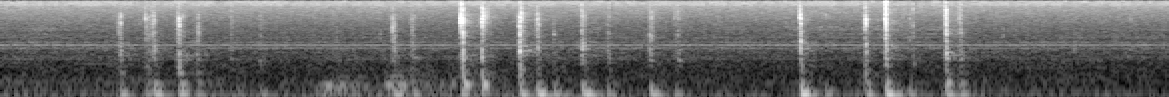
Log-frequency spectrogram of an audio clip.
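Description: Someone types a search term on a computer keyboard, with quiet, irregular clusters of key taps close by and no talking.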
